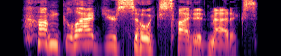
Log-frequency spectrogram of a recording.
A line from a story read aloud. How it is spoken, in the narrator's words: I chuckled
